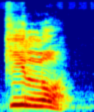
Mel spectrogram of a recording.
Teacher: você não escuta o som do U em quilo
